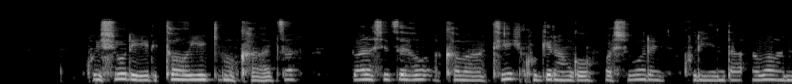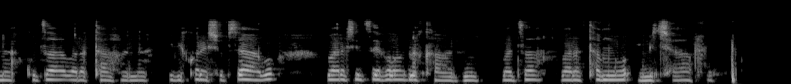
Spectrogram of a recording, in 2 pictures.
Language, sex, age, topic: Rundi, female, 25-35, education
